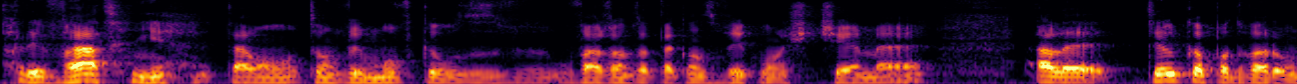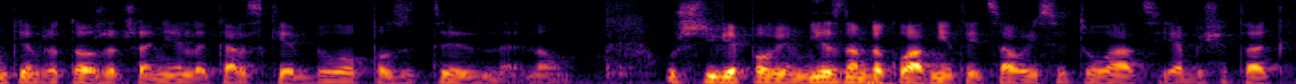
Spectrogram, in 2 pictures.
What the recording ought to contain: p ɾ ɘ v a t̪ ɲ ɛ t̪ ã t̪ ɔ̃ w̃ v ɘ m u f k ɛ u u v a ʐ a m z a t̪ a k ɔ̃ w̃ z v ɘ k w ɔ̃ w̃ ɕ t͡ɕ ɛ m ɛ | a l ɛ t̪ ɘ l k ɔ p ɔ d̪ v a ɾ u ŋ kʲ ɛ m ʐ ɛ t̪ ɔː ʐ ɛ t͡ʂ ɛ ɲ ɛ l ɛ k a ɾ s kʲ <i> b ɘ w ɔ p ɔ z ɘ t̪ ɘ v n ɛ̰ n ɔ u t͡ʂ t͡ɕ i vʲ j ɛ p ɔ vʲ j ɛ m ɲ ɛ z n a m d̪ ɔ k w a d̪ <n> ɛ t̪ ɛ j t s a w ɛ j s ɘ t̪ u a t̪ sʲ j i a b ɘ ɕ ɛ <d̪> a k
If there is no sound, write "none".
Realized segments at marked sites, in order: ɛ, ɲ, t̪

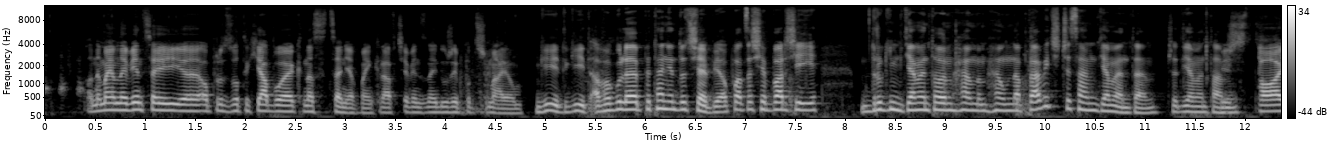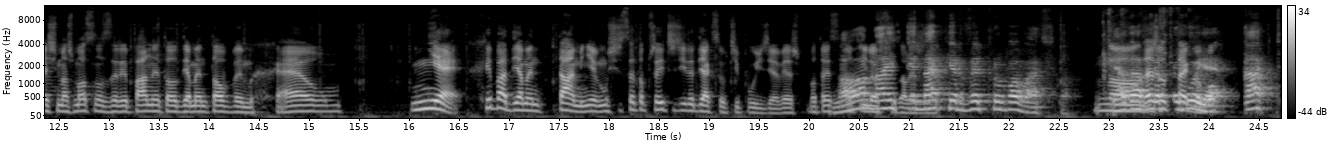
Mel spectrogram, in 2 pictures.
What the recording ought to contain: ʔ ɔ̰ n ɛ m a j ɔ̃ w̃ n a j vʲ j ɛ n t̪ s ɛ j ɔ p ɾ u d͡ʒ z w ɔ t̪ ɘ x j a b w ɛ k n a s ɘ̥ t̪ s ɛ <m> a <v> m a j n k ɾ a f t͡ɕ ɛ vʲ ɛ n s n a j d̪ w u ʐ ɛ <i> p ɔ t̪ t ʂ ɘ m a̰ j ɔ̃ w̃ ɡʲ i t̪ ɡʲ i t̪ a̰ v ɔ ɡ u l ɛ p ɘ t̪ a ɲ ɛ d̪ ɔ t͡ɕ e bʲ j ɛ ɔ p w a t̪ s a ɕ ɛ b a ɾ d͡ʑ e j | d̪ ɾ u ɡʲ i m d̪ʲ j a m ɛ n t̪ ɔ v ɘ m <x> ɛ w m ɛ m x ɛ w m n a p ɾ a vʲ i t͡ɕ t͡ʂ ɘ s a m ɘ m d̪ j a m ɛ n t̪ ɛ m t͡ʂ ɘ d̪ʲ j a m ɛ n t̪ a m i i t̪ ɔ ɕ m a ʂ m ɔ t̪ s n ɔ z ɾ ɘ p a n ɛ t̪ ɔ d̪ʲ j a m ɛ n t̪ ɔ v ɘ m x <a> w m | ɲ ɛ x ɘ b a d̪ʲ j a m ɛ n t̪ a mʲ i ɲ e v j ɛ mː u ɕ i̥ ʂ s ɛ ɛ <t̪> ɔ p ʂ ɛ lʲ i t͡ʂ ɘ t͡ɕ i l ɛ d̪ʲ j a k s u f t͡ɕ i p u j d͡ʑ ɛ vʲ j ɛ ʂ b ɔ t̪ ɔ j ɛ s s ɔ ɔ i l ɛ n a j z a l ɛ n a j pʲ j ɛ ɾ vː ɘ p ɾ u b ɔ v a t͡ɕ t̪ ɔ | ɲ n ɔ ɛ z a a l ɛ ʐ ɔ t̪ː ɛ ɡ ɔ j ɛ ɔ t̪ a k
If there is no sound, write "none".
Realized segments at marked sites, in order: ɲ, v, j, x, ɛ, t̪

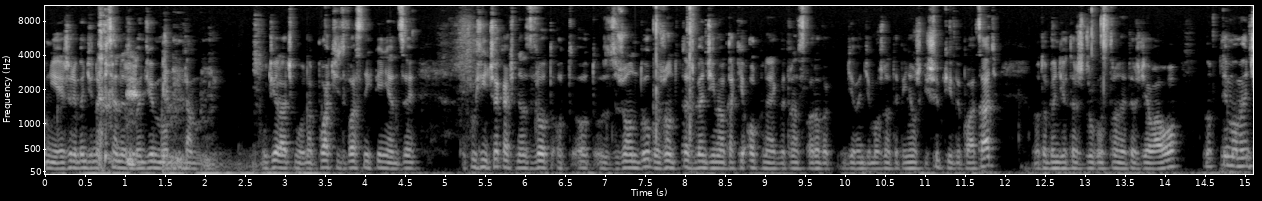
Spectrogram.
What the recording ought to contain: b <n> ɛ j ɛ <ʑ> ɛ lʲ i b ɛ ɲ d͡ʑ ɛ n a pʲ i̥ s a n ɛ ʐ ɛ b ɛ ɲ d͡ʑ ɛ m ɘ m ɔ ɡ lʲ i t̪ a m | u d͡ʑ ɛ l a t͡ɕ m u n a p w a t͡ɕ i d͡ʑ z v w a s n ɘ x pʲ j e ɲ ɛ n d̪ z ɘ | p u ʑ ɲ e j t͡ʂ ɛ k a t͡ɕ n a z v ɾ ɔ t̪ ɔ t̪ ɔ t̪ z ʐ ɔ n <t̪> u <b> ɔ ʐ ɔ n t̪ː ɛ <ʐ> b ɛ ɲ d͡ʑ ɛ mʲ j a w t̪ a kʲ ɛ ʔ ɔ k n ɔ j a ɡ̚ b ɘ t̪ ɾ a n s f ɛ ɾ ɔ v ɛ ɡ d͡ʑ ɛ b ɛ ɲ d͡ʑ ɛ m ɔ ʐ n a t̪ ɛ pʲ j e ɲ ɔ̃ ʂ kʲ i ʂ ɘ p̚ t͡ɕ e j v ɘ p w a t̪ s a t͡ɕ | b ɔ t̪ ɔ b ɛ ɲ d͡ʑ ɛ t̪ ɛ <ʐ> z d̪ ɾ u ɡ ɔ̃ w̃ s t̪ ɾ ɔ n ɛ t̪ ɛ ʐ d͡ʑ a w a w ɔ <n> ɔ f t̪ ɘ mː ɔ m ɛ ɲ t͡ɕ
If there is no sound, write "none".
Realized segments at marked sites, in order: ɲ, ʐ, d̪, b, ʐ, ʐ, n

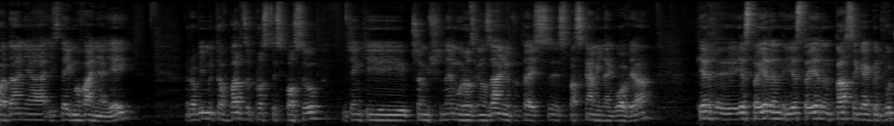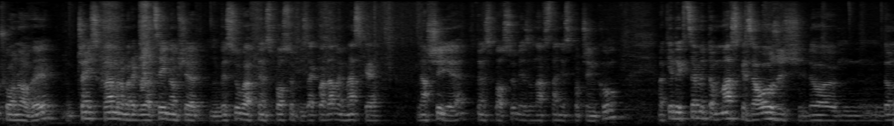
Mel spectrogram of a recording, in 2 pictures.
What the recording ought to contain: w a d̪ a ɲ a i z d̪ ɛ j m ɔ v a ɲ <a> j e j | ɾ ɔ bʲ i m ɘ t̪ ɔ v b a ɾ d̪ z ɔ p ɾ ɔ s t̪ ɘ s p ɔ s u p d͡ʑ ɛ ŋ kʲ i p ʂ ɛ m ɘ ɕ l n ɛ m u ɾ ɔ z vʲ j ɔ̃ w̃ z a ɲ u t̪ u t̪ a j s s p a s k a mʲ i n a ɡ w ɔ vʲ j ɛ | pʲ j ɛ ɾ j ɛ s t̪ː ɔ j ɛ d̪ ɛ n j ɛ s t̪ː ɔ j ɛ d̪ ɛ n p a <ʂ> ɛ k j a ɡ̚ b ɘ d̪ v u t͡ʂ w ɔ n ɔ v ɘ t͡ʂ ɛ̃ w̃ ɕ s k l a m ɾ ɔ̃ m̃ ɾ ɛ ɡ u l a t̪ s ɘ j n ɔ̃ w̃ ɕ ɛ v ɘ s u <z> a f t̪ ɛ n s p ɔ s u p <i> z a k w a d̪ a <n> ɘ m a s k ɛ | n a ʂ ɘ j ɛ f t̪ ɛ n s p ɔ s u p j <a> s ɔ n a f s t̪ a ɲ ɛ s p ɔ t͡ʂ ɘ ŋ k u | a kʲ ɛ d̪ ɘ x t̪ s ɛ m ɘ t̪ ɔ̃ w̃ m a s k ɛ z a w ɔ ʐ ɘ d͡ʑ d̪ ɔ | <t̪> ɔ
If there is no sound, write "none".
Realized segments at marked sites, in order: a, s, v, i, m, ɛ, d̪

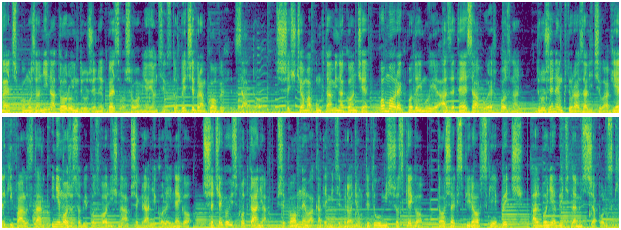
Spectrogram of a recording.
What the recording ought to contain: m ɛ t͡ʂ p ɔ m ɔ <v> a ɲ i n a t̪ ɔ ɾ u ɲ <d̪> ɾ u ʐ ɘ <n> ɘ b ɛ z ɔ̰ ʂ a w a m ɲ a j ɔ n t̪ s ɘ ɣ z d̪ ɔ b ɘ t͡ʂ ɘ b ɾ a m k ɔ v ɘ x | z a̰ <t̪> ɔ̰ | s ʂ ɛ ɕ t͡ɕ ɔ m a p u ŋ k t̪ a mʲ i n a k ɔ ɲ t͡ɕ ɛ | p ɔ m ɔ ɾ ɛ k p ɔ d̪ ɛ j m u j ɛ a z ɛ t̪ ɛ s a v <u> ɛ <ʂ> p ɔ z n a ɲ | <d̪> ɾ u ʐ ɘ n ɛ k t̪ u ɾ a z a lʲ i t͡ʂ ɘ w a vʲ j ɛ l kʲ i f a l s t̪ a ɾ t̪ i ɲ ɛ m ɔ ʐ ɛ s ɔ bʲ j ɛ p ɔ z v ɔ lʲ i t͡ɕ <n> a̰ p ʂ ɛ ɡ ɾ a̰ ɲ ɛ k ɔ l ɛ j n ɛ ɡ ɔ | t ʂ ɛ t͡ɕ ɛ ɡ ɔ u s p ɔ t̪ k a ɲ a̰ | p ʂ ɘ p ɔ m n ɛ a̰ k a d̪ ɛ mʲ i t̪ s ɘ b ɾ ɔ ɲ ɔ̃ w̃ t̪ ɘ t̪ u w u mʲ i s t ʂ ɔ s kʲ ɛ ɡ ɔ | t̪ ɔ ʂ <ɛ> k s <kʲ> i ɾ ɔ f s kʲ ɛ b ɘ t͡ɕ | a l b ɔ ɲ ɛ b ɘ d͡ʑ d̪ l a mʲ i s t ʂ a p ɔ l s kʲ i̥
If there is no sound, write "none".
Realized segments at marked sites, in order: ʐ, d̪, n, t̪, u, f, d̪, n, ɛ, pʲ

